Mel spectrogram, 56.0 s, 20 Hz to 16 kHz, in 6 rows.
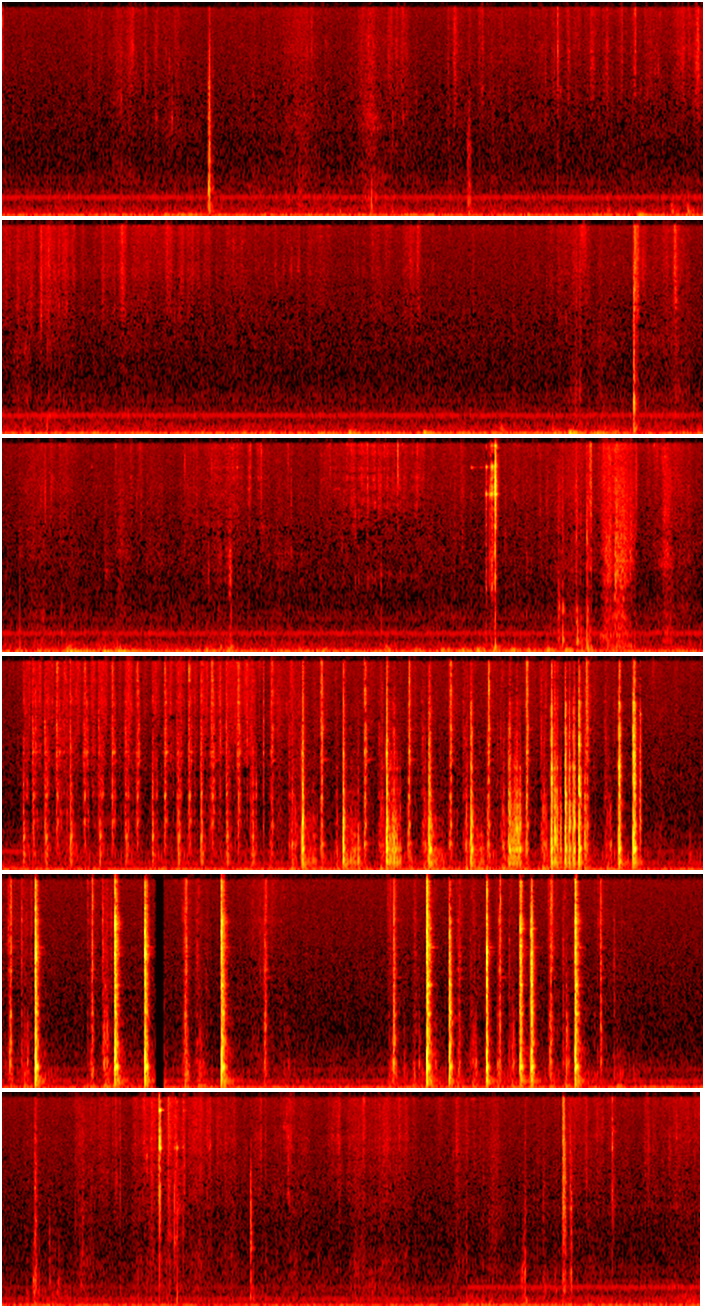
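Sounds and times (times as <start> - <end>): metal tools clinking on workbench: 25.1 - 25.4.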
